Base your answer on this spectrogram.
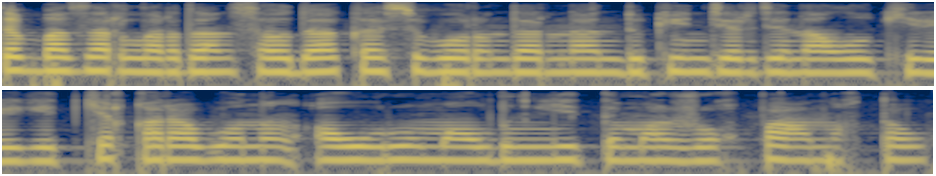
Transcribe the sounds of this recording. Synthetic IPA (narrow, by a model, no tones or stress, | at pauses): t̪ːɪbɑzɑɾlˠɑɾd̪ɑnsɑwd̪ɑkʲʰæsɪpwo̞ɾənd̪ɑɾənɑnd̪ʏkʲe̞nd̪e̞ɾd̪e̞nɑlˠukʲʰe̞ɾe̞ke̞t̪kʲe̞qʰɑɾɑpwo̞nəɴɑwəɾumɑlˠd̪əɴje̞t̪ɪmɑʒo̞qpɑːnəqt̪ɑw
